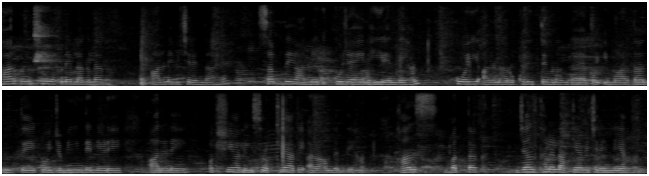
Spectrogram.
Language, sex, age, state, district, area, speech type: Punjabi, female, 45-60, Punjab, Jalandhar, urban, spontaneous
